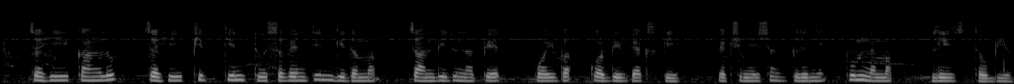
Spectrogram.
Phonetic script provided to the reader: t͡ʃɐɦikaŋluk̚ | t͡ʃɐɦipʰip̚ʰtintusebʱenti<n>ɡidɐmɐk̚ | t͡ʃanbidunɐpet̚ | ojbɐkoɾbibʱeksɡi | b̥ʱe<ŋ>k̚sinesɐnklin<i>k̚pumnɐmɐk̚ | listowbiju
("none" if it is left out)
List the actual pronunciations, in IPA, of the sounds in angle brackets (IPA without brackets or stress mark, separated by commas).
n, none, i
